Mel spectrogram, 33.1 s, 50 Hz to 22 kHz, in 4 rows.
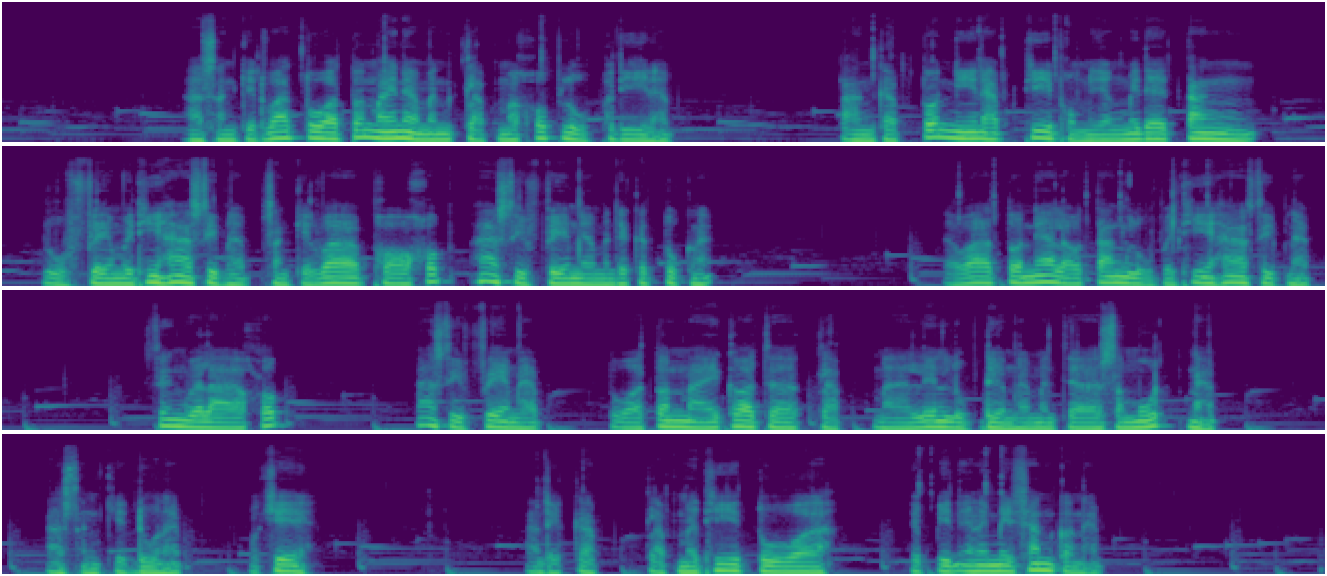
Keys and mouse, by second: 28.0 F5, 29.0 F6.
